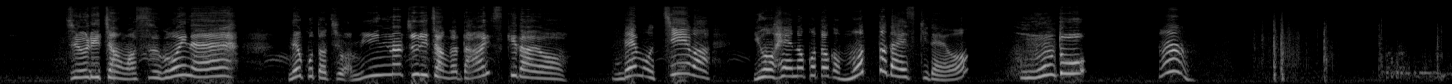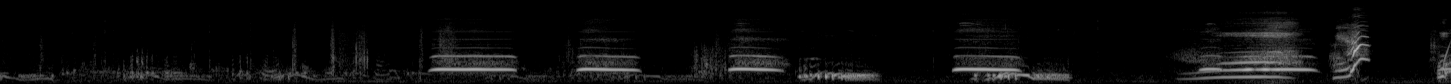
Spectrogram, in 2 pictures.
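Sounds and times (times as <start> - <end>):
pigeons cooing: 13.8 - 23.4, 24.1 - 25.3.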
